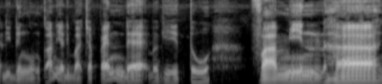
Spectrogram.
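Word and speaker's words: فَمِنْهَا: Faminha jangan dibaca famin dipanjangkan begitu. Jangan salah pendek saja. Faminha. Ha dibaca panjang.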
